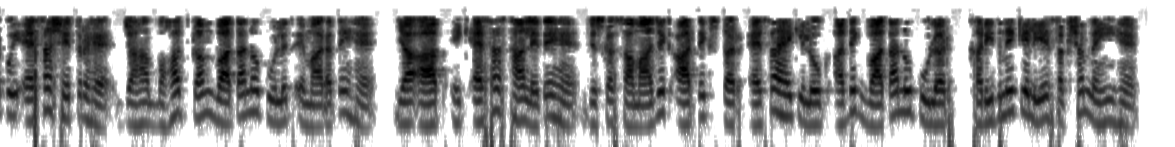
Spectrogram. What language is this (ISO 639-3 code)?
hin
